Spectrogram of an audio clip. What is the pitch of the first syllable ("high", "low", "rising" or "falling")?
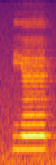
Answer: high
